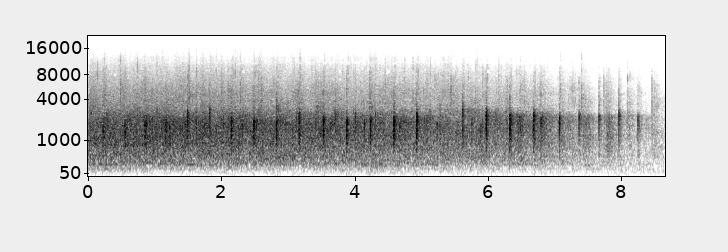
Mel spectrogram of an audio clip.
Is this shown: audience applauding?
yes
